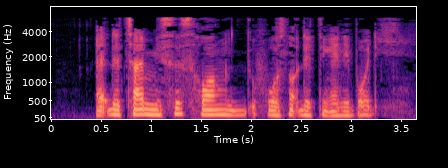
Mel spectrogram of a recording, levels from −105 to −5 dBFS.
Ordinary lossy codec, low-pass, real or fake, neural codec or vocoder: MP3, 24 kbps; 7.2 kHz; real; none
